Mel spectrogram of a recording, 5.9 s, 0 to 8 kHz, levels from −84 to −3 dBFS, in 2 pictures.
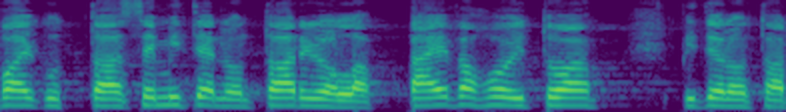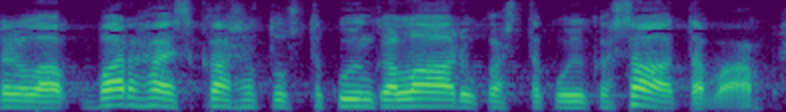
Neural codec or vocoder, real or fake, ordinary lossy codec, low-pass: none; real; none; none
